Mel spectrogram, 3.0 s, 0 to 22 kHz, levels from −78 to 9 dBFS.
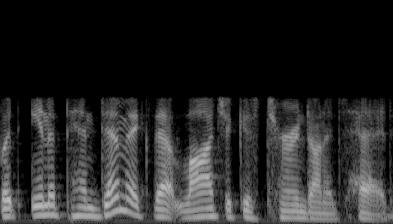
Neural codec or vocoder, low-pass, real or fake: none; 3.6 kHz; real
